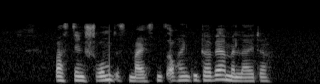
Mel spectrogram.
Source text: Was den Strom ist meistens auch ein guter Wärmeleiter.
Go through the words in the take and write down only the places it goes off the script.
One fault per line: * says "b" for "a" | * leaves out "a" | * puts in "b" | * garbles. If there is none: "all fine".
all fine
